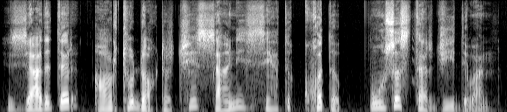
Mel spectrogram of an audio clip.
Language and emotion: Kashmiri, disgusted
